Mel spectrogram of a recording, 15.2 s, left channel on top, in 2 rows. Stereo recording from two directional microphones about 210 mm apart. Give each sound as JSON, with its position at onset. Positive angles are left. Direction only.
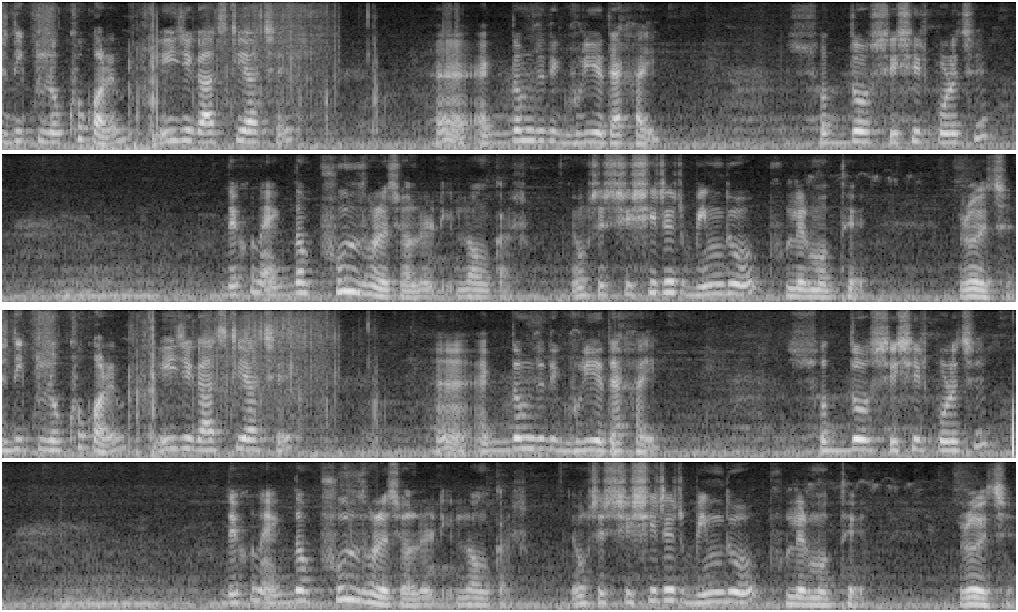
{"t": 0.0, "sound": "speech", "side_deg": 20}
{"t": 3.2, "sound": "speech", "side_deg": 10}
{"t": 6.1, "sound": "speech", "side_deg": 15}
{"t": 9.2, "sound": "speech", "side_deg": 10}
